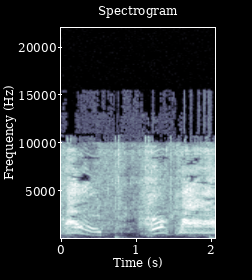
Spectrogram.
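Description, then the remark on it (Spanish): Water splashes loudly and continuously as a family crosses a river toward the United States, while a child's wailing cries rise and fall over the churning noise in three drawn-out bursts. “donde está una familia tratando de cruzar por el río para los Estados Unidos, donde viene un niño, está llorando el niño”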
